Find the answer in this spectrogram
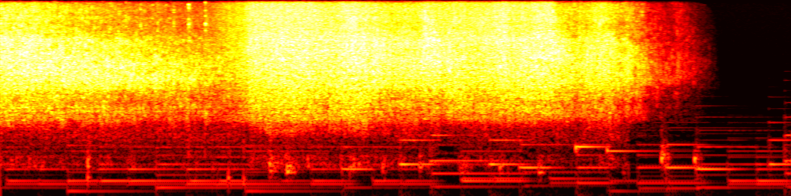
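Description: Maitake mushrooms sizzling as they fry in a hot pan, stirred now and then with a few light clicks. The sizzle stops about three-quarters of the way through, leaving soft piano music.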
